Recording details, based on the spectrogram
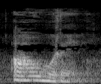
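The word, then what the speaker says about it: hour: Bom, essa palavra se pronuncia dessa forma. Aure, aure, aure, aure, aure, aure, aure.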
